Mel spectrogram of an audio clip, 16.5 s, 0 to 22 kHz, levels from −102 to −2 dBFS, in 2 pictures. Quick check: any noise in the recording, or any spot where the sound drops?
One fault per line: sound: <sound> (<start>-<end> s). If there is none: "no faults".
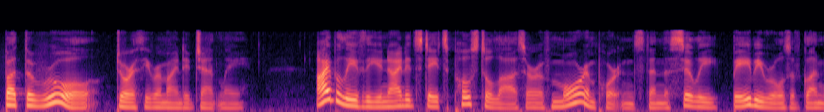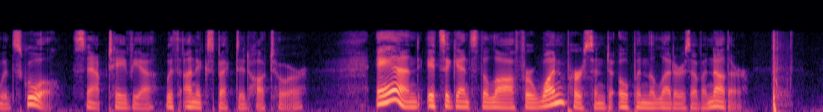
sound: thud (15.9-16.2 s)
